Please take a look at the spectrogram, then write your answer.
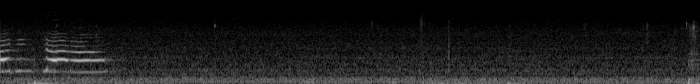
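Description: A kitten gives a short pair of clear meows at the very start, then only quiet room hiss and faint background rustle follow.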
